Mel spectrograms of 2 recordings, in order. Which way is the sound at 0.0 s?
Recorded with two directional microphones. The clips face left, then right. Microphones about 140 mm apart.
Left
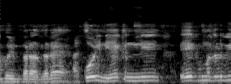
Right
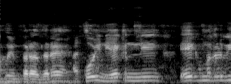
15° left (ahead or behind).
